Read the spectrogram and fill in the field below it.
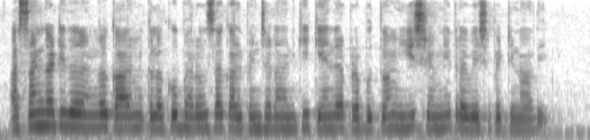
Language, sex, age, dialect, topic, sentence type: Telugu, female, 25-30, Southern, banking, statement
